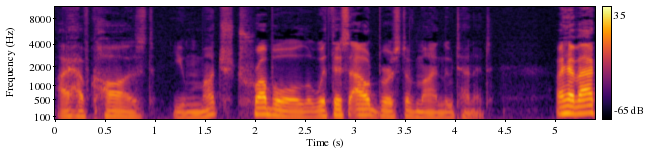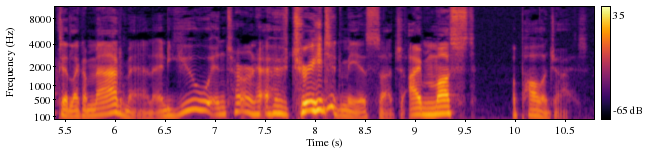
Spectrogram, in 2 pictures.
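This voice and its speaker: A man performs a vain, seductive military captain from a period audio play. His mid-pitched voice swings dramatically up and down as he schemes in florid, theatrical phrases, pausing for rhetorical weight. The sound is close and dry. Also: very animated, no echo. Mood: apologetic.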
